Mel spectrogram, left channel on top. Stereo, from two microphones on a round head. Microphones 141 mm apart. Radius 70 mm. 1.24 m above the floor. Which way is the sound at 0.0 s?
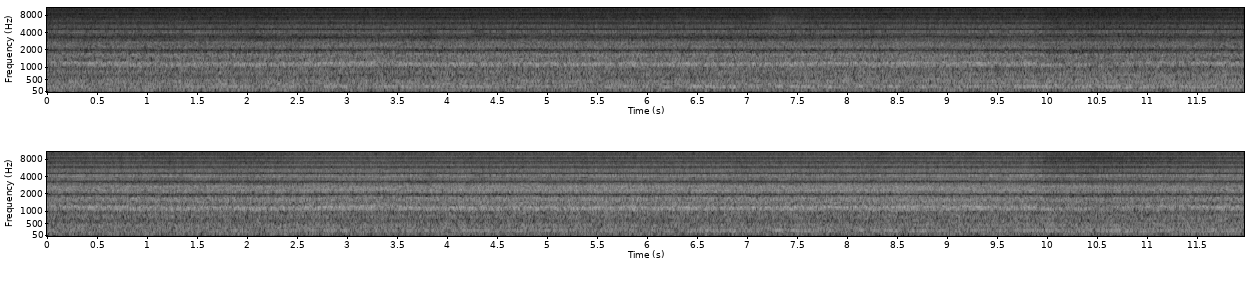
60° right (ahead or behind).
